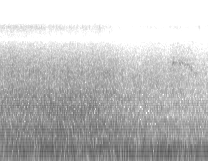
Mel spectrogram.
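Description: A car driving, heard from inside the cabin: a steady rush of road and wind noise.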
